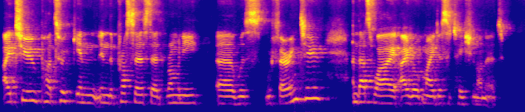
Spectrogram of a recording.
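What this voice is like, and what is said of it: Danish accent with South African influence. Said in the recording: “I'm with you from Denmark. I've grown up here. I've studied and lived in South Africa for 5 years ... my accent is a bit different”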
